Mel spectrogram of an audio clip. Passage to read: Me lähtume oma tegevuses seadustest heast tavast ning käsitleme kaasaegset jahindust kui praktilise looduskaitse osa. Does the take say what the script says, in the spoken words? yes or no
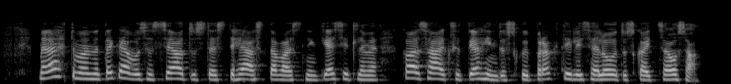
yes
